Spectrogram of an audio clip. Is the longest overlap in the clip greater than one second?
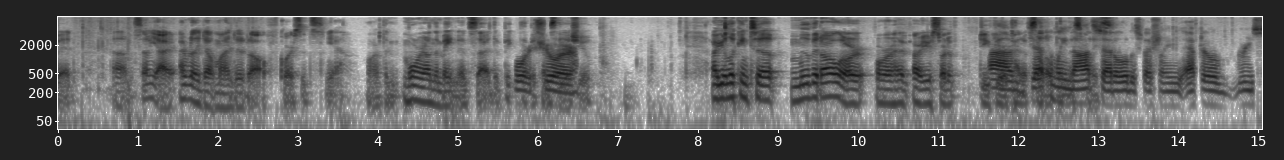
Yes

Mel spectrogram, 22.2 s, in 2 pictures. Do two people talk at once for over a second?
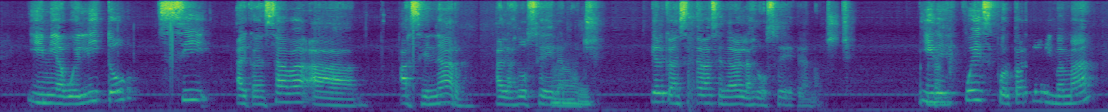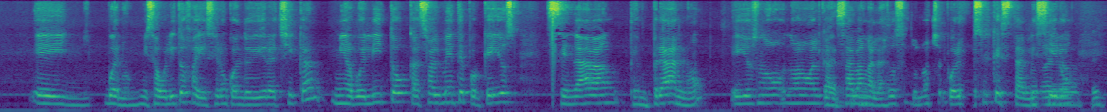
No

